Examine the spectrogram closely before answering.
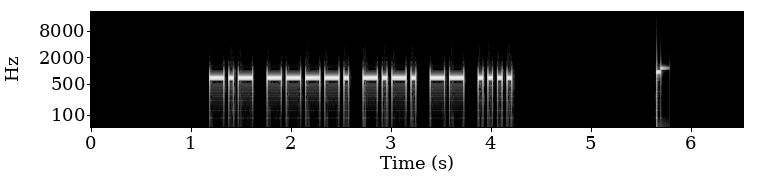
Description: Morse code, heard as a keyed tone, about 25 wpm, 700 Hz. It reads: K9CMH
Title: USA Call Signs - 2x Character Spacing - 25wpm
